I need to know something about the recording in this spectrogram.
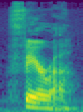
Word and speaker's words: Farah: Farah, Tara. They both say era. They rhyme.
